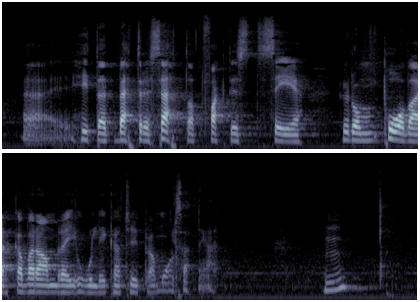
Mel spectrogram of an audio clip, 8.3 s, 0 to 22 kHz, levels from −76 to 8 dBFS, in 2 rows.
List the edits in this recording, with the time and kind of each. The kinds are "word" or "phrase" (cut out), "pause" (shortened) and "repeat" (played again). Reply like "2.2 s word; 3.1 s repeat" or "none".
none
